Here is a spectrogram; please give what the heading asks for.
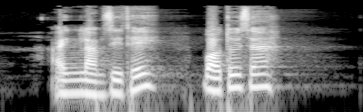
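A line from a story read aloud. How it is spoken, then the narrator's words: Woman shouting loudly. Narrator (Vietnamese): Cô ta hét lớn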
